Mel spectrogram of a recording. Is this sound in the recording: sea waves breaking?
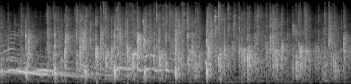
no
